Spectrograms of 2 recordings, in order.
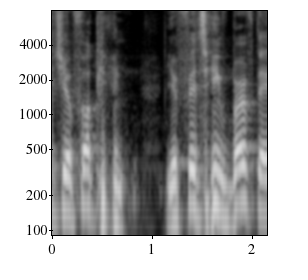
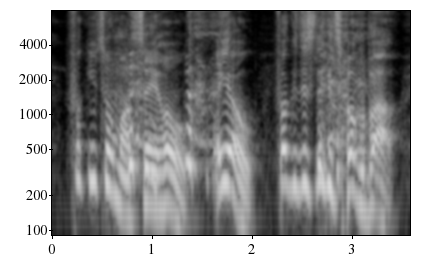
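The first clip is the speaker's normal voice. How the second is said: pitched-up youngster voice with slang; 5 semitones higher than usual. Imitating young people reacting to an old party call: imitating young people. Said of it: "All the Y Ns be like this".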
